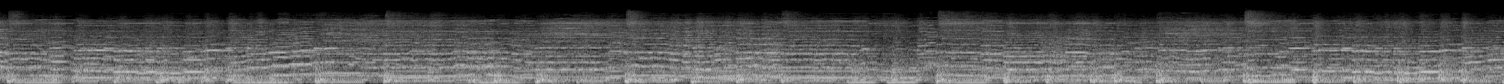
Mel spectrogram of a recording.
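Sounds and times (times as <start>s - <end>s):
folk dance music with brass: 0.0s - 15.0s.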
